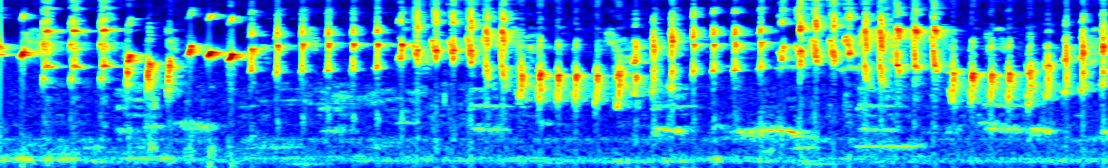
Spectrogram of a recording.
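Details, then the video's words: Energetic, varied fill-in song of a long-tailed shrike: a continuous stream of rapid chirping notes sweeping up and down between shrill high and mid-pitched phrases, with faint lower tones in the background. "Cendet Gacor Full Isian"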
